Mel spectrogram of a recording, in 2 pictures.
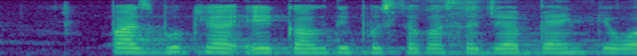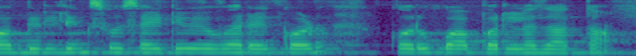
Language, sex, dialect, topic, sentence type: Marathi, female, Southern Konkan, banking, statement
